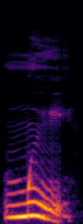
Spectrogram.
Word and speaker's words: мы: Let's have a look at the spelling of the word "мы" or "we." The first sound is "m" and then goes "ы." Try saying "e" while pushing the tongue to the back of your mouth.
